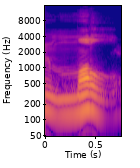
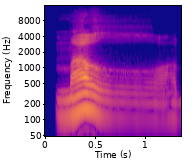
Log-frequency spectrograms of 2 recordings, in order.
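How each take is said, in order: First: The vowel after the m is a rounded o. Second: The vowel after the m is an open a. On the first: The speaker calls it wrong. "jangan mogh, mogh tidak ya" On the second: The speaker calls it right. "Magh baru huruf ghain ya"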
